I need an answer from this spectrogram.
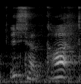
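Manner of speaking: usual speaking voice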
